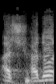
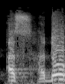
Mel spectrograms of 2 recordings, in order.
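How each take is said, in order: First: The word is said with a 'sh' sound. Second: The word is said with an 's' sound. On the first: This is the form he could not say. "अशहदो नहीं कह सकते थे" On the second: This is how he actually said it. "शीन की जगह सीन की आवाज निकालते थे"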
